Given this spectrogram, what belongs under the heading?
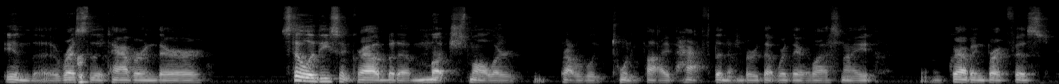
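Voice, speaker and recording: A man narrating a tabletop roleplay as game master, deliberate and descriptive, pausing between phrases. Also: low-pitched, steady tone, warm tone.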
